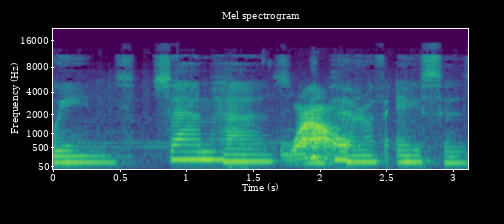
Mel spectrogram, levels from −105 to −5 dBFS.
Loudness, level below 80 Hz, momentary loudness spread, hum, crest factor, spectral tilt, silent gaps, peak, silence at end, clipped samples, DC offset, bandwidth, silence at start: -26 LUFS; -60 dBFS; 16 LU; none; 22 dB; -5.5 dB/octave; none; -4 dBFS; 0 s; under 0.1%; under 0.1%; 14.5 kHz; 0 s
